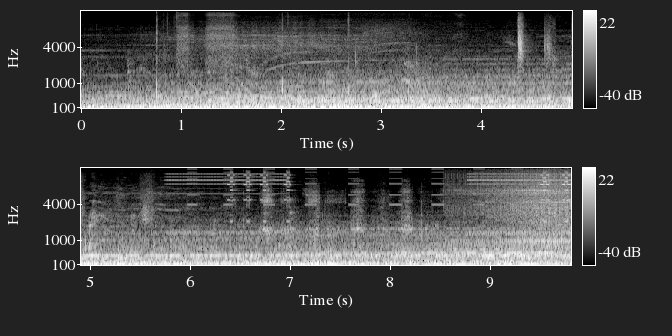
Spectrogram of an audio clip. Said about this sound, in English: The atmosphere thrusters? Atmosphere? Oh, but that would mean... Yeah. We're landing.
